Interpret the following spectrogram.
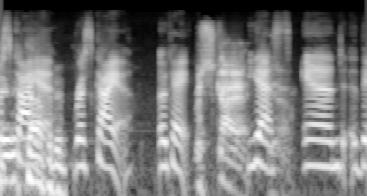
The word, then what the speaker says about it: Russkaja: Russkaja.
